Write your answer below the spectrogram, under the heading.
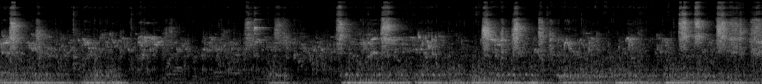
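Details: Home-kept budgerigars in their play area keep up a busy stream of sharp high chirps and squeaks coming in clusters, over a steady low hum with brief quieter gaps.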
